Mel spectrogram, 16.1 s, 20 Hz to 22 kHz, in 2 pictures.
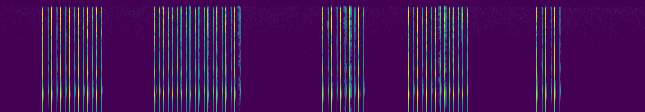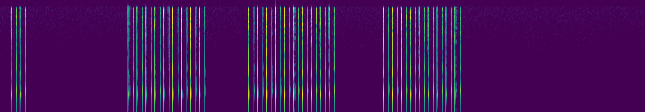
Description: Pulse dialling, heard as clicks on a phone line, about 9 pulses a second. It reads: 7 0 5 7 3 2 9 0 9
